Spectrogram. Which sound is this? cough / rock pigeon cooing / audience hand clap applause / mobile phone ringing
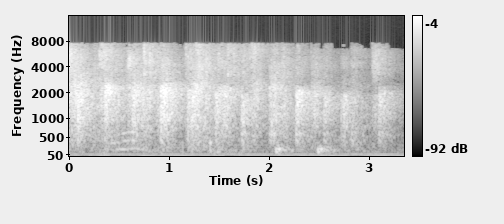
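audience hand clap applause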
